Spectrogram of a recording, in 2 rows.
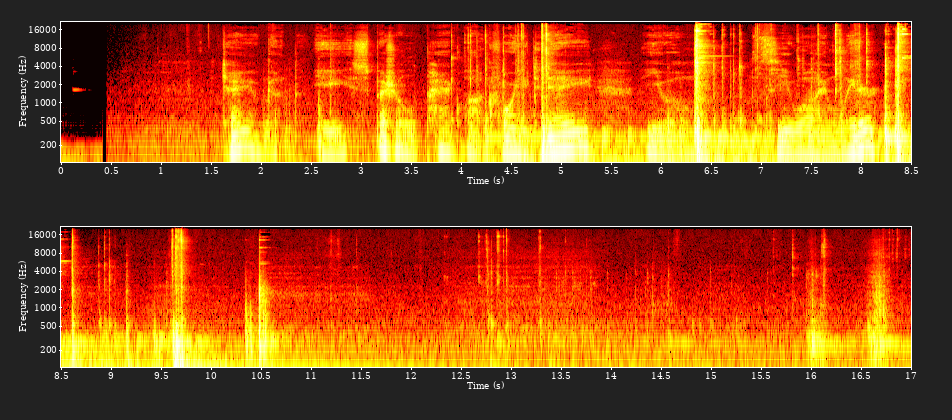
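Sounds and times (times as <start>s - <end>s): padlock and picking tools clicking: 3.9s - 11.4s, 12.3s - 13.6s.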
